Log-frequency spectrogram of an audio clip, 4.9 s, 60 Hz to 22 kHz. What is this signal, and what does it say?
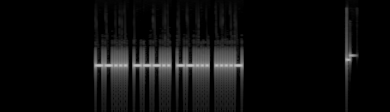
Morse code, heard as a keyed tone, about 40 wpm, 700 Hz. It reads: 7874
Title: Common Cut Numbers - 4-Digit 40wpm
